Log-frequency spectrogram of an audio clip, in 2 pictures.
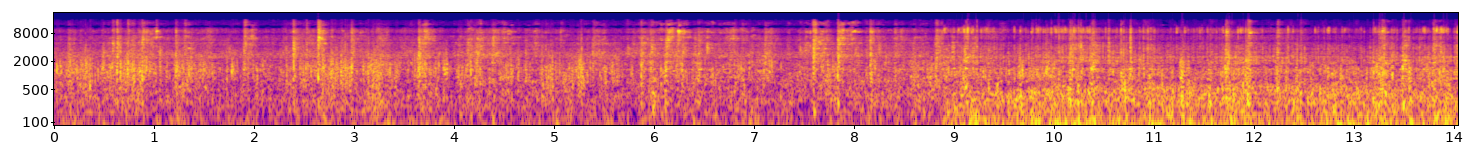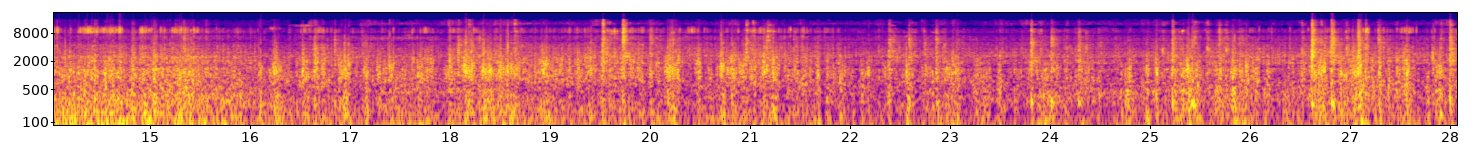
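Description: Jacobite steam train's coaches running along the track: steady rumble and rattle of wheels on rail, heard through a carriage window. The rumble grows louder and deeper about nine seconds in.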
